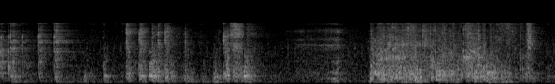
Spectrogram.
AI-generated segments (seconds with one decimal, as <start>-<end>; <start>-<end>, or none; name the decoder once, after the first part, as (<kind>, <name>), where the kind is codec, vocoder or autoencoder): 0.0-0.9 (vocoder, WaveNeXt); 1.7-5.6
